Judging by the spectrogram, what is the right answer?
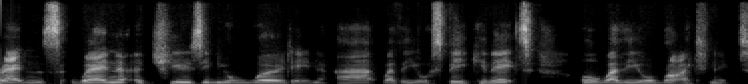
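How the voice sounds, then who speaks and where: A woman speaks with a northwest English accent at a moderate pace. The sound is dry and close with no echo, and the background is quiet. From northwest England. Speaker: charity fundraising trainer. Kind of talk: webinar presentation. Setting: online webinar.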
